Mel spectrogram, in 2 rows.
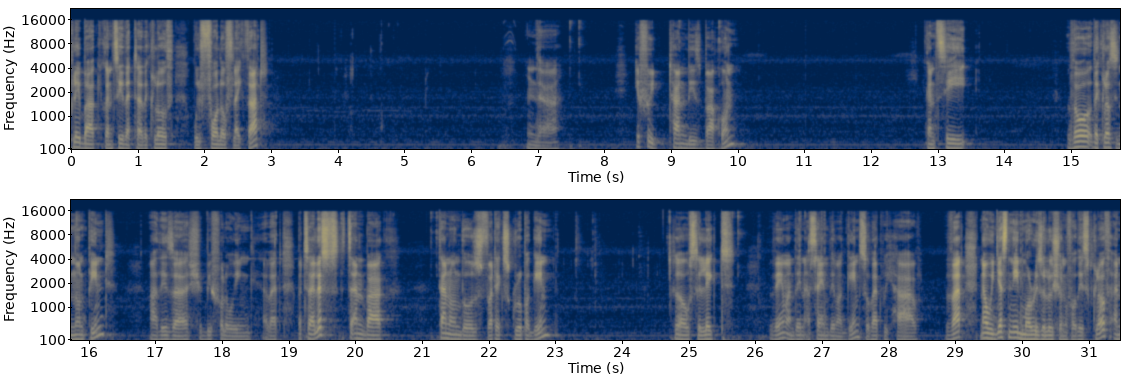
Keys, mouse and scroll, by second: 7.5 click, 9.1-21.2 drag, 19.5 Escape, 22.0 Tab, 25.6 alt+click, 26.7-31.4 drag, 27.1 Tab, 27.3 Tab, 27.5 space, 30.0 Escape.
